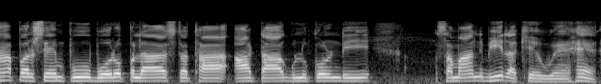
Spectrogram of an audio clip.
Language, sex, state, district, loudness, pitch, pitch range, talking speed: Hindi, male, Jharkhand, Ranchi, -13 LUFS, 160 Hz, 150-165 Hz, 120 wpm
